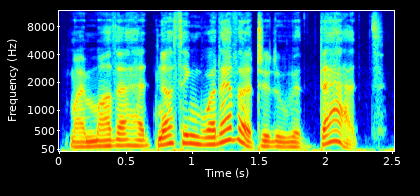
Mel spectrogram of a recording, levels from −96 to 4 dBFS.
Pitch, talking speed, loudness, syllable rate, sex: 155 Hz, 215 wpm, -15 LUFS, 5.5 syllables/s, male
